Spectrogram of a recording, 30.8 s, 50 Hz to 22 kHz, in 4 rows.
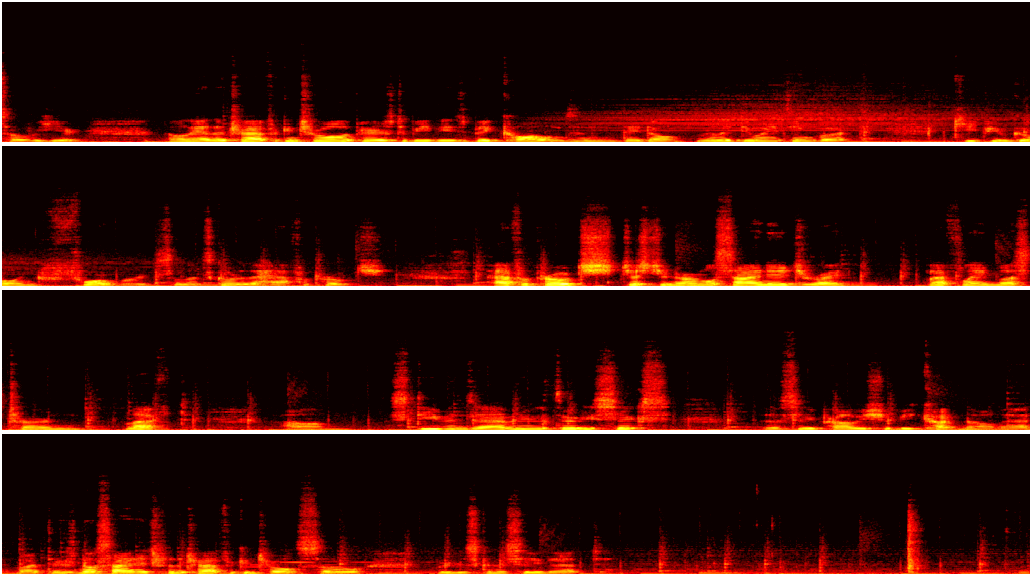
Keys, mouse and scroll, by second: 5.5 click, 10.0 click, 10.9 click, 25.1 click, 26.8 click, 28.0 click, 28.7 click, 29.4 click, 30.2-30.8 typing.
